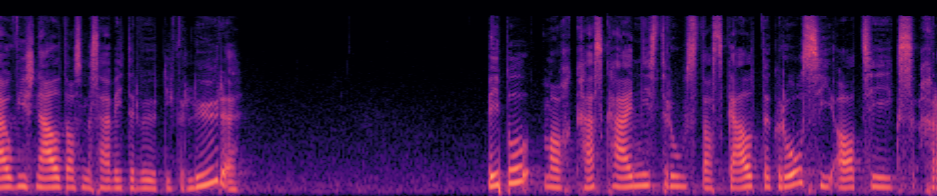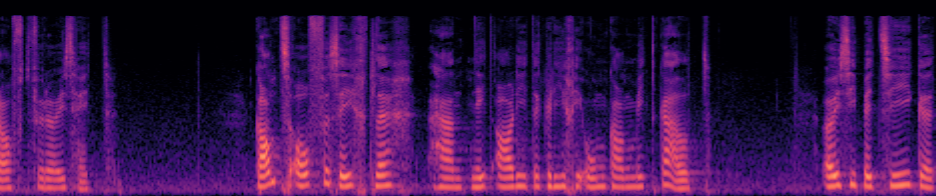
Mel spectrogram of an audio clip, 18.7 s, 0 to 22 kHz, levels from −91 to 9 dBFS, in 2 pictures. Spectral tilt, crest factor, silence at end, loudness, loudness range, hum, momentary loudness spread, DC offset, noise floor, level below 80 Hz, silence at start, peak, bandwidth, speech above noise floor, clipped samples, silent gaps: -5 dB/octave; 20 dB; 0 s; -23 LUFS; 5 LU; none; 9 LU; under 0.1%; -57 dBFS; -60 dBFS; 0 s; -4 dBFS; 16 kHz; 34 dB; under 0.1%; none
